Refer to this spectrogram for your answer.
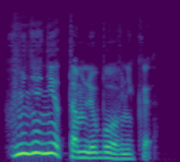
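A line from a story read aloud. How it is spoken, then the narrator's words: Serious after laughing. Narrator (Russian): говорит русалка, перестав смеяться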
